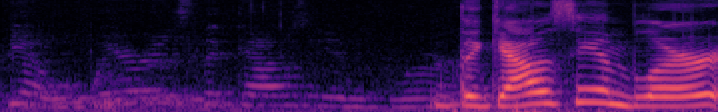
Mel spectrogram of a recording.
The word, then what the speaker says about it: Gaussian: That's Gaussian blur. And then you use, it's called a blending mode. I think it's those modes that you're talking about of, like Yeah, overlay. where is the Gaussian blur?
